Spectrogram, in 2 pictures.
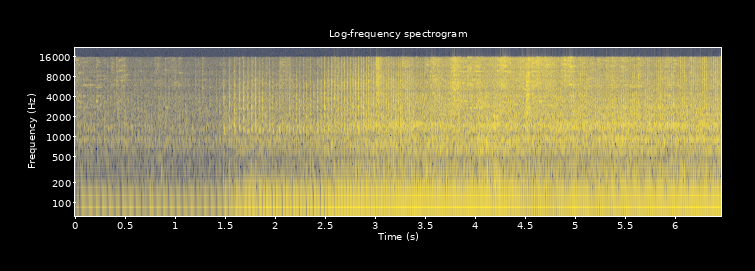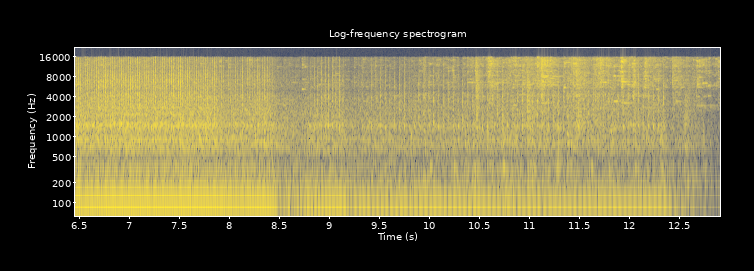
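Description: Farm tractor's diesel engine, quiet at first, then revving up about a second and a half in and running hard as the tractor crawls over a rocky mountain track. The engine note dips briefly about two-thirds of the way through, then holds steady again.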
